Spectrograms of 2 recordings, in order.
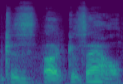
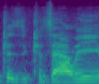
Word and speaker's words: Cazal: And that's how you got the name Cazal. Oh, wow. That was a lot of, people call it Cazali or Kazis or whatever back then also, but the real deal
